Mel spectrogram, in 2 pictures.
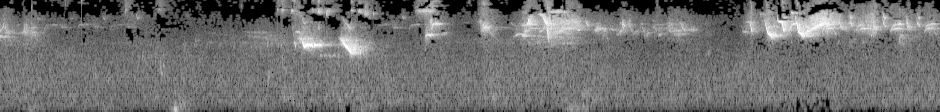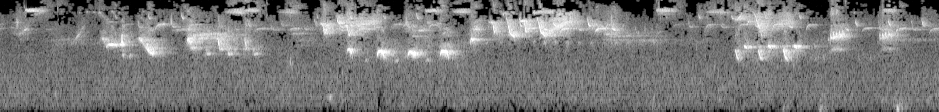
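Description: Small birds chirping and twittering in short, high bursts with brief quiet gaps between them, beginning about four seconds in.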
